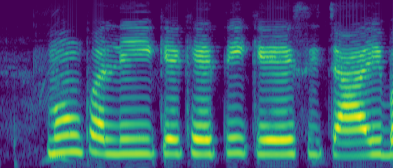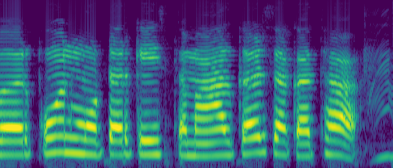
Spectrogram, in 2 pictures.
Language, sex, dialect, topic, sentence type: Chhattisgarhi, female, Eastern, agriculture, question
